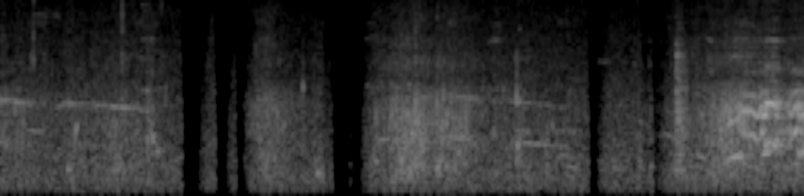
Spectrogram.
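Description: A rooster crowing: a faint drawn-out crow fades away in the first second, and a louder crow starts about five seconds in.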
